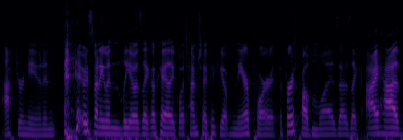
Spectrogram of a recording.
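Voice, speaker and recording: A woman's voice: sits low, steady tone, quick pace, sharp tone, smooth. A woman co-hosting a podcast in casual, chatty banter, telling stories in a giggly, informal way. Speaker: podcast co-host.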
